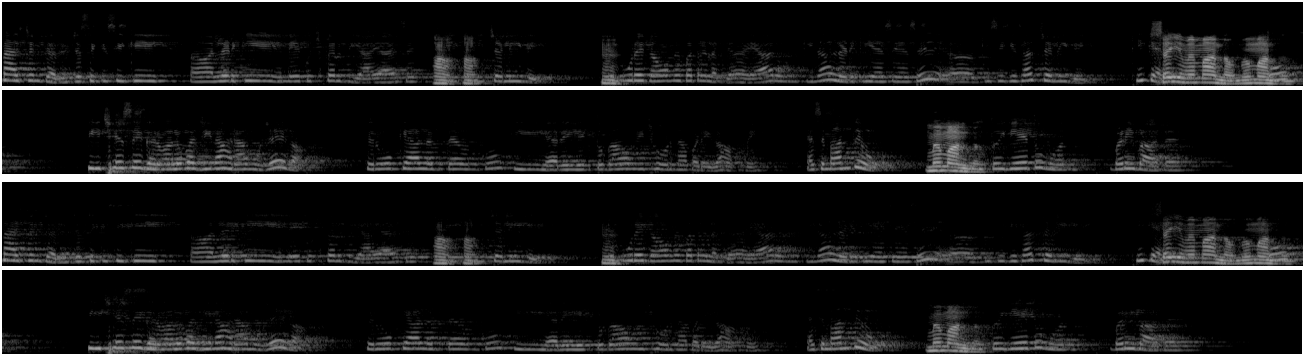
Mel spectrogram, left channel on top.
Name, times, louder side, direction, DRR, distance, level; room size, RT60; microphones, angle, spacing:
voice 1, 0.0-5.4 6.0-10.9 11.3-11.7 12.6-12.9 13.9-16.1 16.6-20.6 21.1-21.8 22.9-23.8 24.1-24.8, left 1 dB, 45° left, -1 dB, 2.8 m, -40 dB
voice 2, 4.3-4.8 6.0-6.2 11.6-12.9 22.2-22.9, left 4 dB, 70° left, 15 dB, 0.7 m, -32 dB
28.5 x 17.5 x 9.7 m, 1.4 s
head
